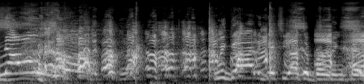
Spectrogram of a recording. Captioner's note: all laugh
